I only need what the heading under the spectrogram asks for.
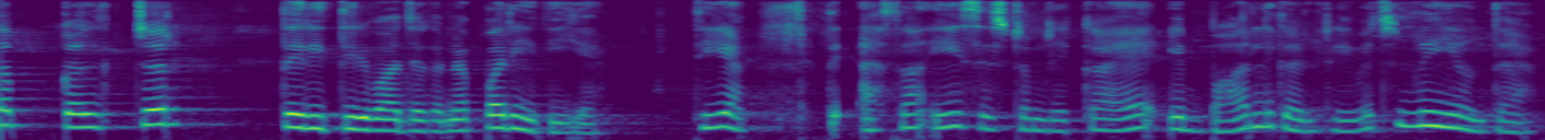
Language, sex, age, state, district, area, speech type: Dogri, female, 18-30, Jammu and Kashmir, Udhampur, rural, spontaneous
